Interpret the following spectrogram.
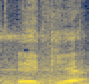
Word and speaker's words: IKEA: إيكيا أو مثل ما الاسم النطق الصحيح إيكيا. والله أسف تقول إيكيا. بس إحنا نقول إيكيا إيكيا.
